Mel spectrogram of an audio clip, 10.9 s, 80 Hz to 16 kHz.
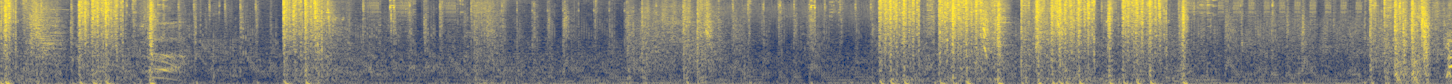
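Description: Sustained bursts of rapid gunfire from tech and homing weapons in Cyberpunk 2077, dense and loud with brief lulls and crashing impacts throughout, continuous action with no clear talk.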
